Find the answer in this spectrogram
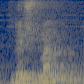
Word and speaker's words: दुश्मन: शब्द आधा है, पूरा श नहीं होता, ये श नहीं है। दुश्मन ये हमारा तीसरा विकल्प ही सही।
